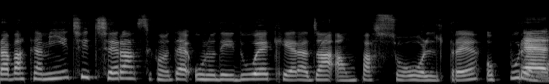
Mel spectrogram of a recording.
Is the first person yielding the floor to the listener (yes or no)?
yes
